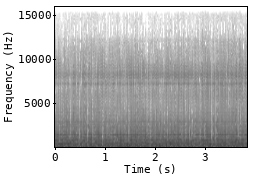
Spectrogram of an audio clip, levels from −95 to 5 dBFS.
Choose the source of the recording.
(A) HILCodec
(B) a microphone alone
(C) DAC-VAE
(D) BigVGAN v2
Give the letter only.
D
